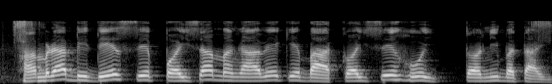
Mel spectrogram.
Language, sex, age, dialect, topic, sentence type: Bhojpuri, male, 18-24, Southern / Standard, banking, question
